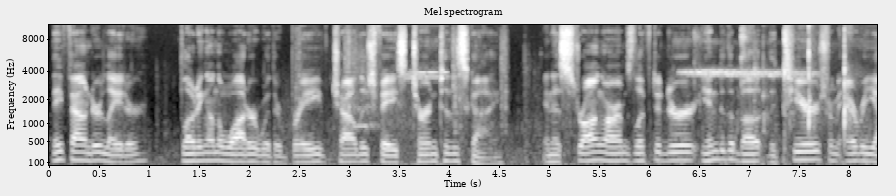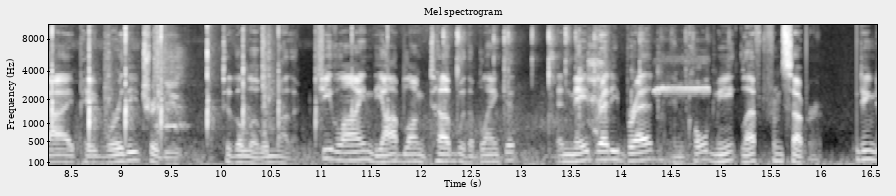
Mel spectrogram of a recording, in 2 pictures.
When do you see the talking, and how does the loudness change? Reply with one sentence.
You can hear the talking from 0.0 to 16.5 s, at a steady volume.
